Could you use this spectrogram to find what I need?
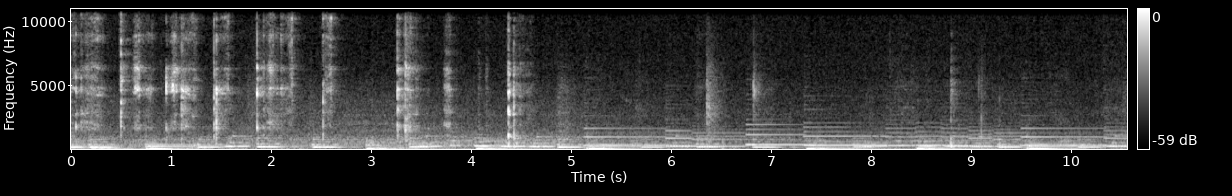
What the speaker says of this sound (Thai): ช้อนคน แล้วก็เทลงไปเลย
